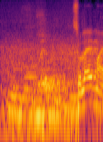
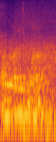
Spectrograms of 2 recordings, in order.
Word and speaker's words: Sulaim: Sulaimah ya. Iya kan? Sulaimah. Sulaim. Sulaim. Kita kita ee yang sering familiar kan Sulmu Sulaim. Maksudnya itu aslinya Sulaim ya kan?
